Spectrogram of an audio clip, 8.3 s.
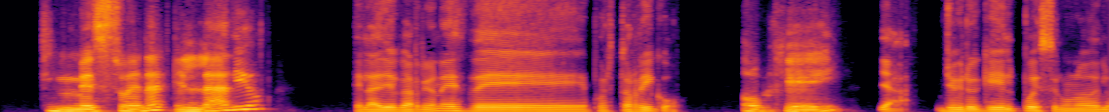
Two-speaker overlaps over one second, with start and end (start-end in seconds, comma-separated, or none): none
